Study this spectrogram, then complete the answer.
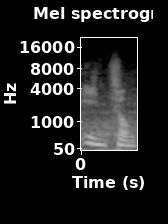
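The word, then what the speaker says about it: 仁川: 仁川と書いてインチョンと読みます。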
